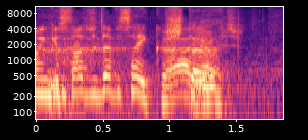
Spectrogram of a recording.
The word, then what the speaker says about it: Gstaad: Stad. O G é mudo. Stad.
